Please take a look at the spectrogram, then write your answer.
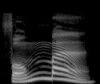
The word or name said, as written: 丰满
